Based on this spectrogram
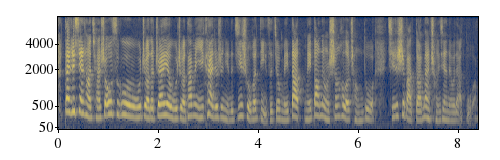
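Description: A woman with a high pitch talks at a very fast pace with lively intonation and hardly any pauses. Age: 30s. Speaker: street dance teacher, former office worker. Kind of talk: casual chat. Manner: halting, many fillers.

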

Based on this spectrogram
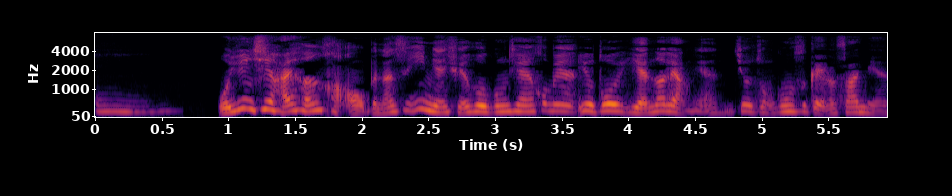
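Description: A woman talks at a fairly quick pace in an ordinary speaking voice. Her pitch is medium, with lively intonation. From Guizhou, China. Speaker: animator and non-consumerist traveller. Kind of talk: casual chat.

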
